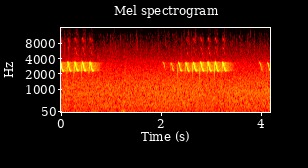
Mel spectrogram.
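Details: Whistled trills of a fulvous wren, a short run of looping notes followed after a pause by a longer steady series, then the start of another.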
